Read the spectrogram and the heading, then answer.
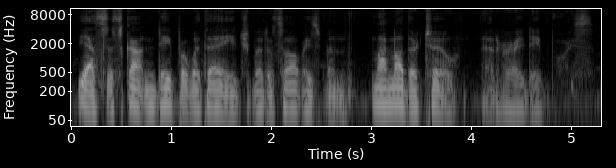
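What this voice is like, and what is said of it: Unusually deep voice. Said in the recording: “My voice is unusually deep this morning. It's very deep. ... You do have an unusually deep voice.”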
